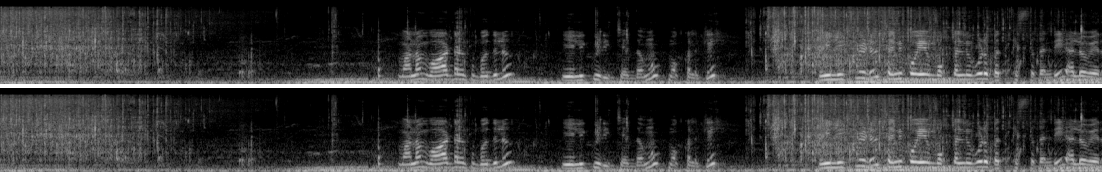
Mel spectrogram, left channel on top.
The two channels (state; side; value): identical; both; correlation 1.00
